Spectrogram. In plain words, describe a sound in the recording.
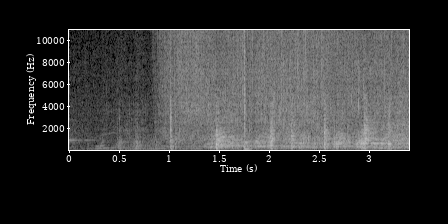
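Sliced onions pour into hot oil with a sudden, loud hiss.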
